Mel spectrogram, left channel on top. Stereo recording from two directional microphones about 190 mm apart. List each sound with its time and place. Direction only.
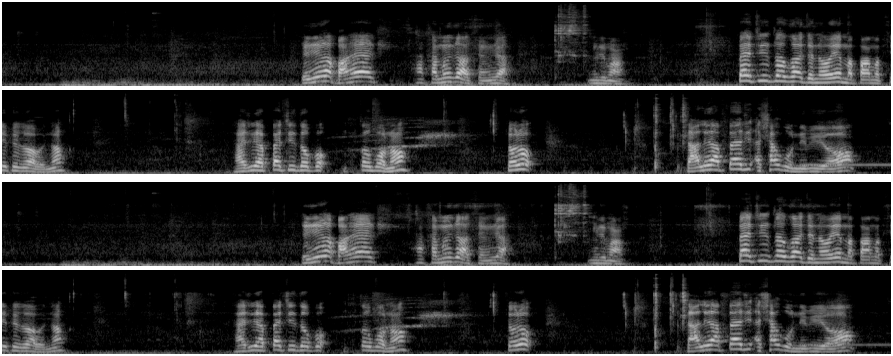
3.0 s speech: 10° left (ahead or behind)
5.9 s cutlery: centre (ahead or behind)
7.3 s a man's voice: 15° left (ahead or behind)
10.1 s a sound: 30° left (ahead or behind)
11.2 s speech: 30° left (ahead or behind)
13.7 s a sound: 30° left (ahead or behind)
15.7 s a man's voice: 25° left (ahead or behind)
